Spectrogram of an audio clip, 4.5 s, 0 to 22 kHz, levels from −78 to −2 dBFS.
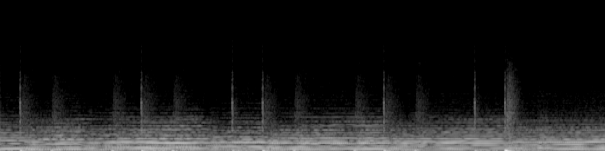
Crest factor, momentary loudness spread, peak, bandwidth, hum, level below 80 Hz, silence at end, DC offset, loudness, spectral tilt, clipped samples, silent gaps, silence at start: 18 dB; 4 LU; -8 dBFS; 12.5 kHz; none; -44 dBFS; 0 s; under 0.1%; -26 LUFS; -6.5 dB/octave; under 0.1%; none; 0 s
